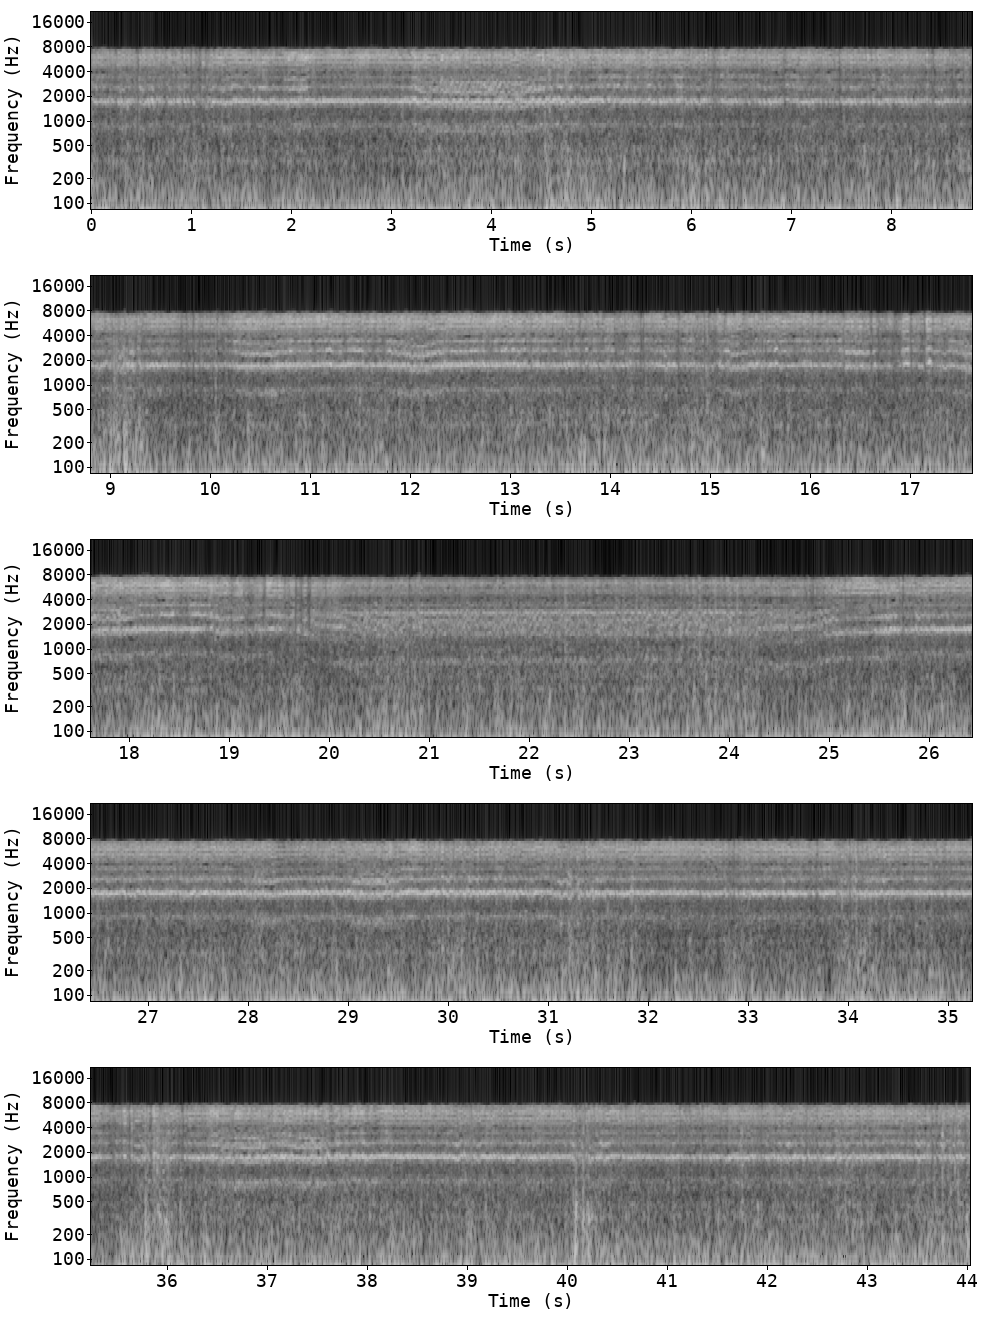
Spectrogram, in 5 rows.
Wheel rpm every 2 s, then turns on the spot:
230, 220, 230, 240, 230, 230, 230, 230, 230, 210, 160, 160, 200, 230, 230, 230, 240, 230, 220, 230, 230, 230.
none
